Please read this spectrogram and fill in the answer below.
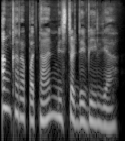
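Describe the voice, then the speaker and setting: A woman's voice: low-pitched, animated, a little fast, warm tone, no room sound, studio quality. Woman playing a cold, commanding protective man. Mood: cold, warning.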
